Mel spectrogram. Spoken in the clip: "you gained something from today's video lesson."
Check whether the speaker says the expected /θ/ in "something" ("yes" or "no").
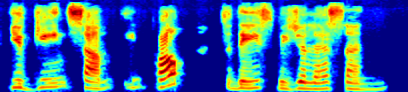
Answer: no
